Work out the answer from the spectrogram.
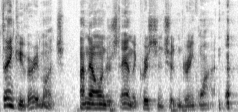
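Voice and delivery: quietly voiced calm friend; mock calm Tom. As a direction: imitate the friend's calm, sly reply. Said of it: "Tom went".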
